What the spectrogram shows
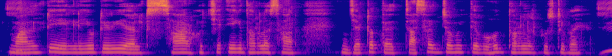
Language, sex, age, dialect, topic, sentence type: Bengali, male, 31-35, Jharkhandi, agriculture, statement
